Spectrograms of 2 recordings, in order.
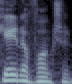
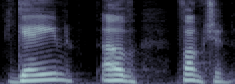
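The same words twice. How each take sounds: First: It is said fast, blurring into 'gainer function'. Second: It is said carefully with a clear separate 'of'. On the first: The speaker calls it wrong. "when people say it fast, it sounds like" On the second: The speaker calls it right. "but it's"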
